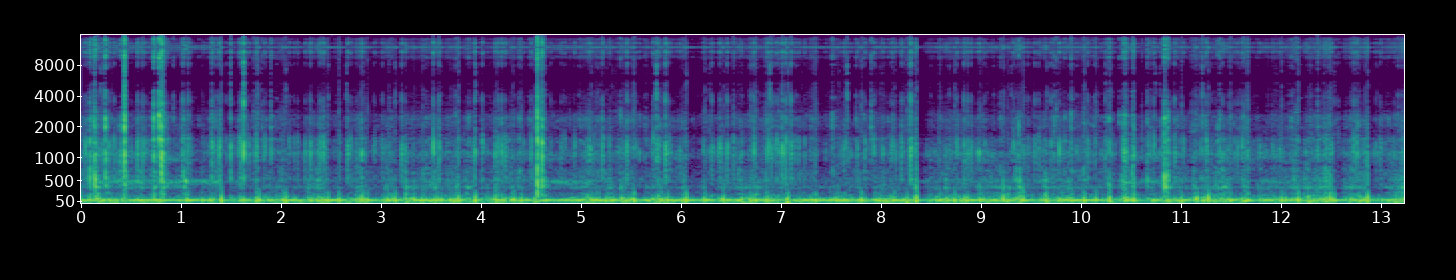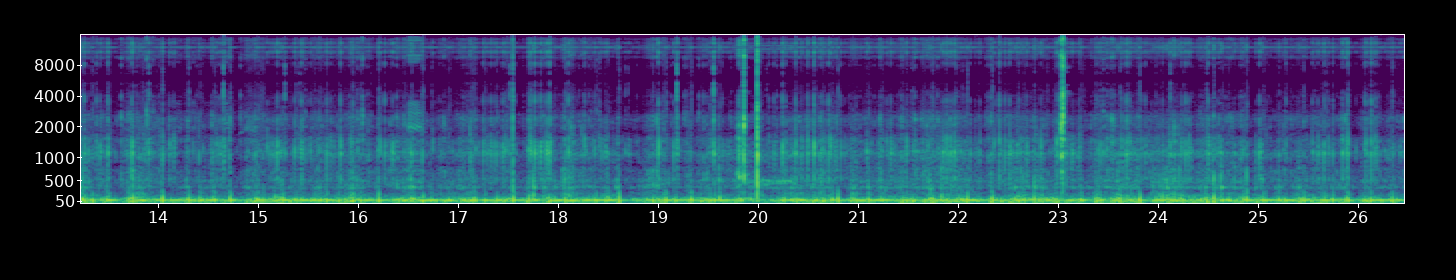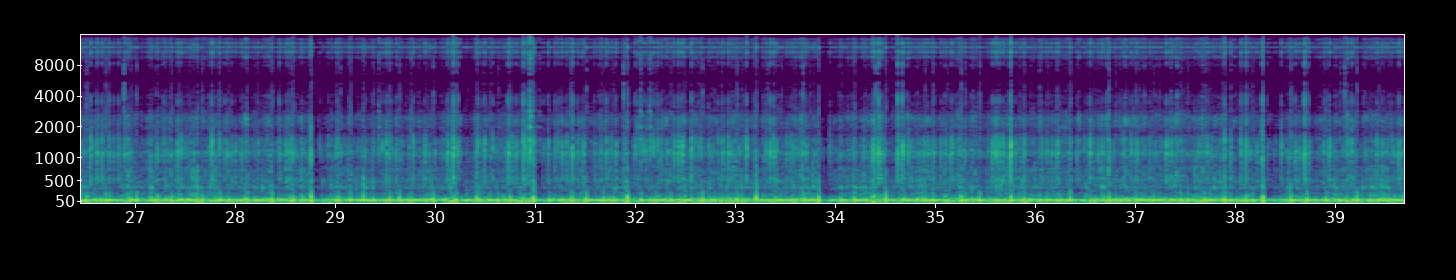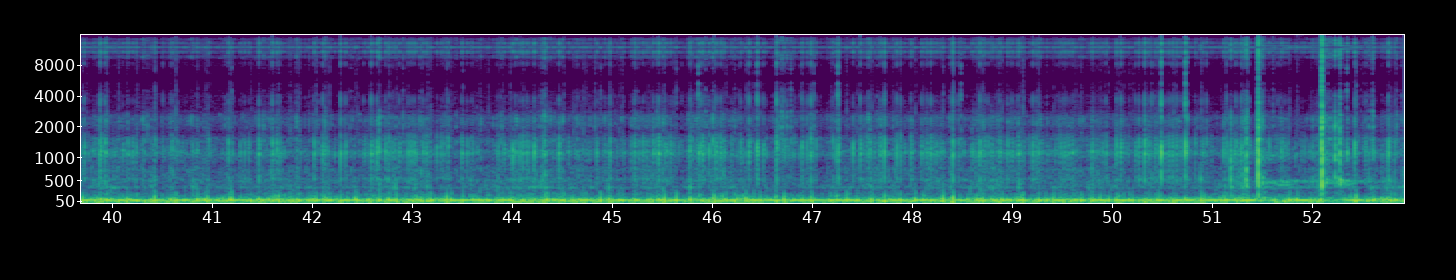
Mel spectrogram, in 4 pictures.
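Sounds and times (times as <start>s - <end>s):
bike clicks and rattles: 0.0s - 52.9s
low rumble of wind: 0.0s - 52.9s
tyres crunching: 0.0s - 52.9s.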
